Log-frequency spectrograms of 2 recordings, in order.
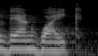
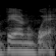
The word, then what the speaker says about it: Van Wyck: Why do you say Van Wyck instead of Van Wyck? Who comes into our house and corrects our pronunciation?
